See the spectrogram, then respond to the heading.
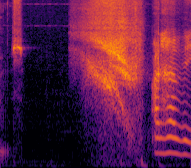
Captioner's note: picture whooshes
